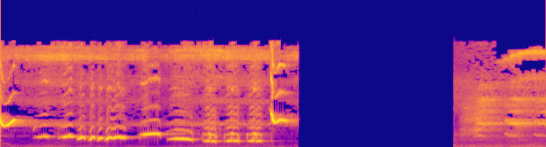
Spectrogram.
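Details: White-rumped shama, used to set other shamas answering and singing, delivers a quick run of rolling whistled trills and stuttering notes with high chips. Song stops after about three seconds; faint hiss follows.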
